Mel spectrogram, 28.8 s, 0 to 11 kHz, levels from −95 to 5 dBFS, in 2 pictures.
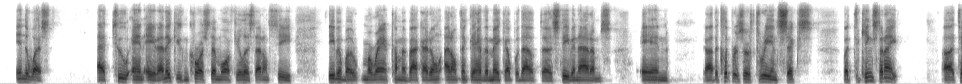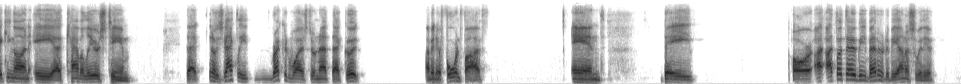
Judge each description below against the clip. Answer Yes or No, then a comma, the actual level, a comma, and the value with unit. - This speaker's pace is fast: No, average, 180 wpm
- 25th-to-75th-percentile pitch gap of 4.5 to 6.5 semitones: Yes, wide, 5.5 semitones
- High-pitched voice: No, low, 110 Hz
